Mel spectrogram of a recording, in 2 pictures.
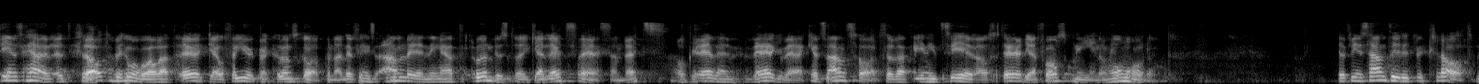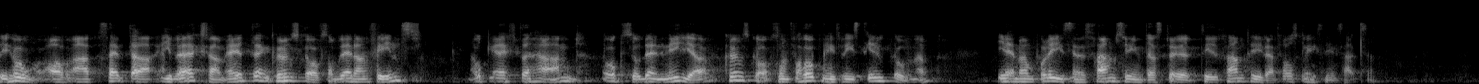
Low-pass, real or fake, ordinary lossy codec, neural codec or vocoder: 7.2 kHz; fake; none; codec, 24 kHz, 1.5 kbps, HILCodec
